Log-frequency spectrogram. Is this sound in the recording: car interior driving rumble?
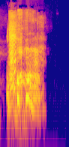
no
